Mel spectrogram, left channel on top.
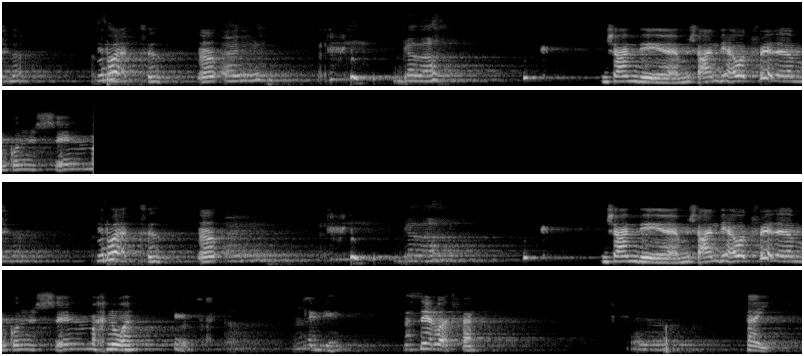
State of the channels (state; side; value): drops out; left; at 9.0 s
